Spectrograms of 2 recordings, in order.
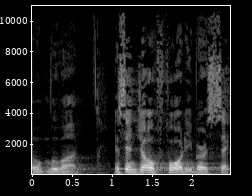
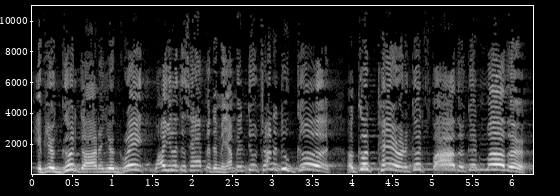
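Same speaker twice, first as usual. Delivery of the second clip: high, loud aggrieved plea; complaint to God; 12 semitones higher, 3 dB louder than usual. Retold or imitated. A suffering parent crying out to God, high aggrieved plea. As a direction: plead with God, high and wounded.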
